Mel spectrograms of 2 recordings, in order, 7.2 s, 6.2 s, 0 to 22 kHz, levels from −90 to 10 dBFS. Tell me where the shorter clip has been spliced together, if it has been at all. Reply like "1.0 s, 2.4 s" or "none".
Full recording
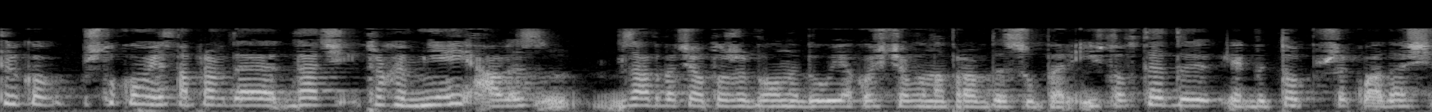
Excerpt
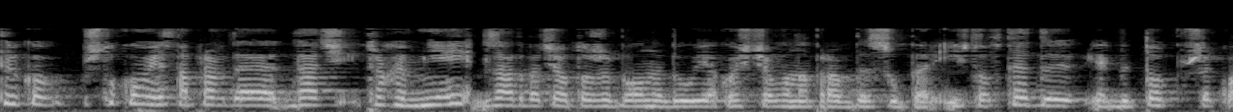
2.3 s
